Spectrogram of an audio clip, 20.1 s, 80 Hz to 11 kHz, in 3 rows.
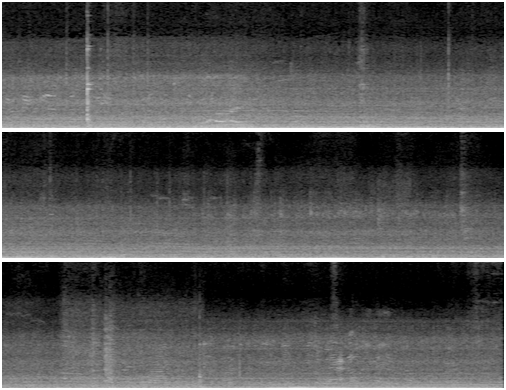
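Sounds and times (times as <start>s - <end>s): bus diesel engine running: 0.0s - 20.0s.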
